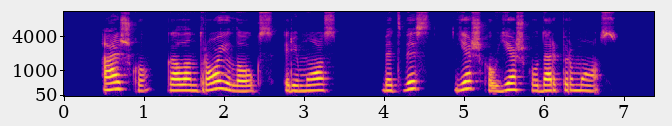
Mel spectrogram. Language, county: Lithuanian, Vilnius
